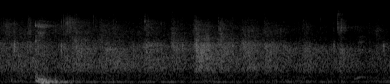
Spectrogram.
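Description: An audience applauds the people who tried to explain the supernatural through their experiences, a dense, steady patter of many hands clapping for about four seconds, holding at a fairly even moderate level, with a faint voice briefly audible beneath it.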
